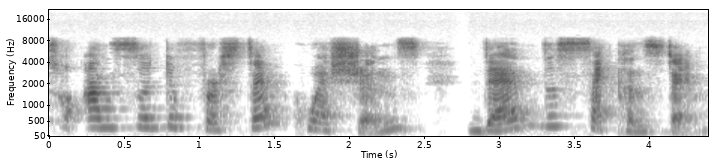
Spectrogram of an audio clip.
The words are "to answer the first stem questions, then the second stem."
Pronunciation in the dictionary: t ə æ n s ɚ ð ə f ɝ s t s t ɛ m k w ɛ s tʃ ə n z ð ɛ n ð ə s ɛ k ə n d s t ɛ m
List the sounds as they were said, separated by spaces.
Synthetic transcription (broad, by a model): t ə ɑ n s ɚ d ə f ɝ t s t ɛ m k w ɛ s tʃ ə n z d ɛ n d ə s ɛ k ə n d s t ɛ m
